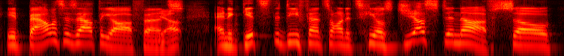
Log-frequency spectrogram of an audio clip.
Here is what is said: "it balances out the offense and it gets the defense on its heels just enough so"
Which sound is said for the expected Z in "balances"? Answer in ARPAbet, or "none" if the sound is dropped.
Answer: Z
